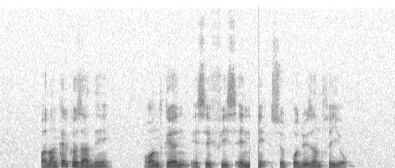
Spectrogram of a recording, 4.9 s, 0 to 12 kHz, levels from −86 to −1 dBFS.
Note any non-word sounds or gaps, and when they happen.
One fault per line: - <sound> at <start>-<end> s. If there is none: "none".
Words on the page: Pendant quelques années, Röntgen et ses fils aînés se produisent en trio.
- dropout at 3.1-3.2 s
